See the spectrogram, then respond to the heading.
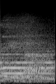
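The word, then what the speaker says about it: χ: melewati batas baw k Nah ada bunyinya itu seperti si k si itu mirip-mirip tapi harus diingat Ki itu ini itu CH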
